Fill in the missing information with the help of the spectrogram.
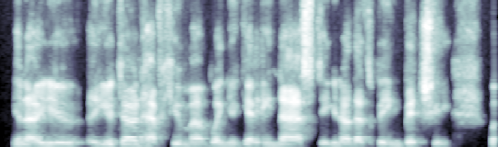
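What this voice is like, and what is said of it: Slight mid-Atlantic accent. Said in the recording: “a slight accent ... there's a hint of an accent, but it's certainly not an American accent per se. ... That's more mid-Atlantic”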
